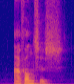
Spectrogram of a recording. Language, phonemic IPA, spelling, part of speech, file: Dutch, /aˈvɑ̃səs/, avances, noun, Nl-avances.ogg
- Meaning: plural of avance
